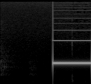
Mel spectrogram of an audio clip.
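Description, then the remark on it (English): A loud, steady censor bleep over a swear word cuts in abruptly halfway through, a single sustained high-pitched tone that holds unbroken to the end, following a brief faint murmur of voice. “That's a cuss word to me. I don't say that word.”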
